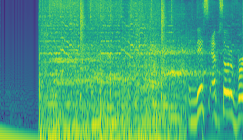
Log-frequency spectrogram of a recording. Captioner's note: tires screech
